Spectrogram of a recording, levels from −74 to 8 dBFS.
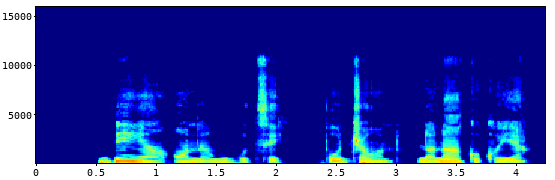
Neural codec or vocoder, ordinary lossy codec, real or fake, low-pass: none; none; real; 10.8 kHz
